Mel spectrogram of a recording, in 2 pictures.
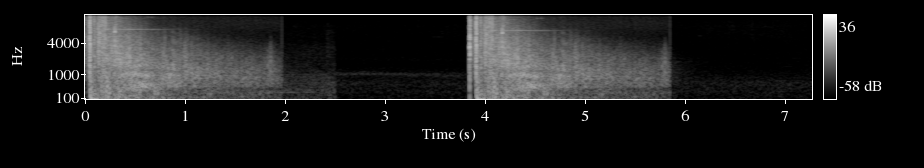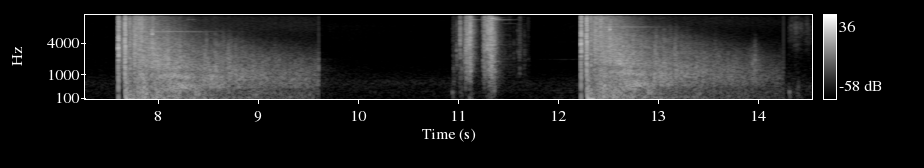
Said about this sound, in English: The shot sound of the BFG cuts off a tad bit too early.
